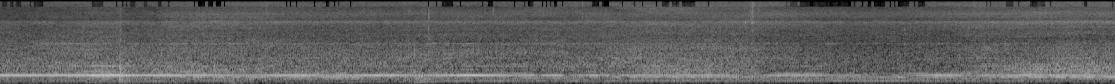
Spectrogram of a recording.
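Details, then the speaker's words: Kenmore PowerPath System vacuum on living-room carpet, just acquired: steady high motor whine with a faint wavering rough edge and a sloppy brush drive. The motor doesn't sound the healthiest and the owner plans to take it down, but it is salvageable. "Although I do think I will need to take this down to the motor because it doesn't sound the healthiest, but it's not bad. It's not like, you know, unsalvageable. It's just, you know, not ideal."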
